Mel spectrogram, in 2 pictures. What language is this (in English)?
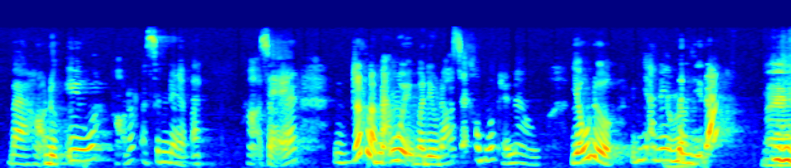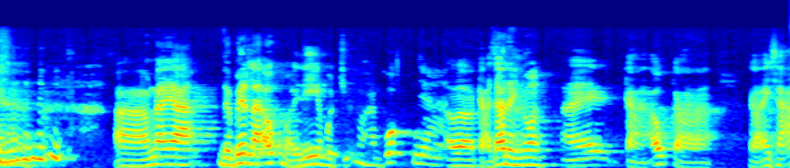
Vietnamese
